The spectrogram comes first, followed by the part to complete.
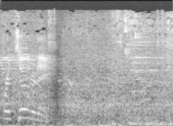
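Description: Basketball being dribbled on a hardwood court in the game broadcast, low repeated thuds from about halfway through, after brief commentator speech.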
